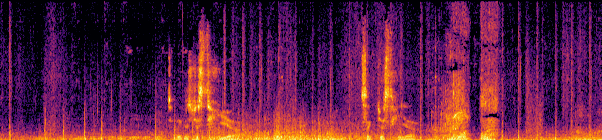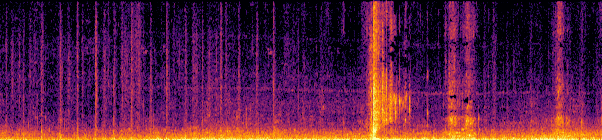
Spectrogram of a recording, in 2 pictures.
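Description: Footsteps pad through grass.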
